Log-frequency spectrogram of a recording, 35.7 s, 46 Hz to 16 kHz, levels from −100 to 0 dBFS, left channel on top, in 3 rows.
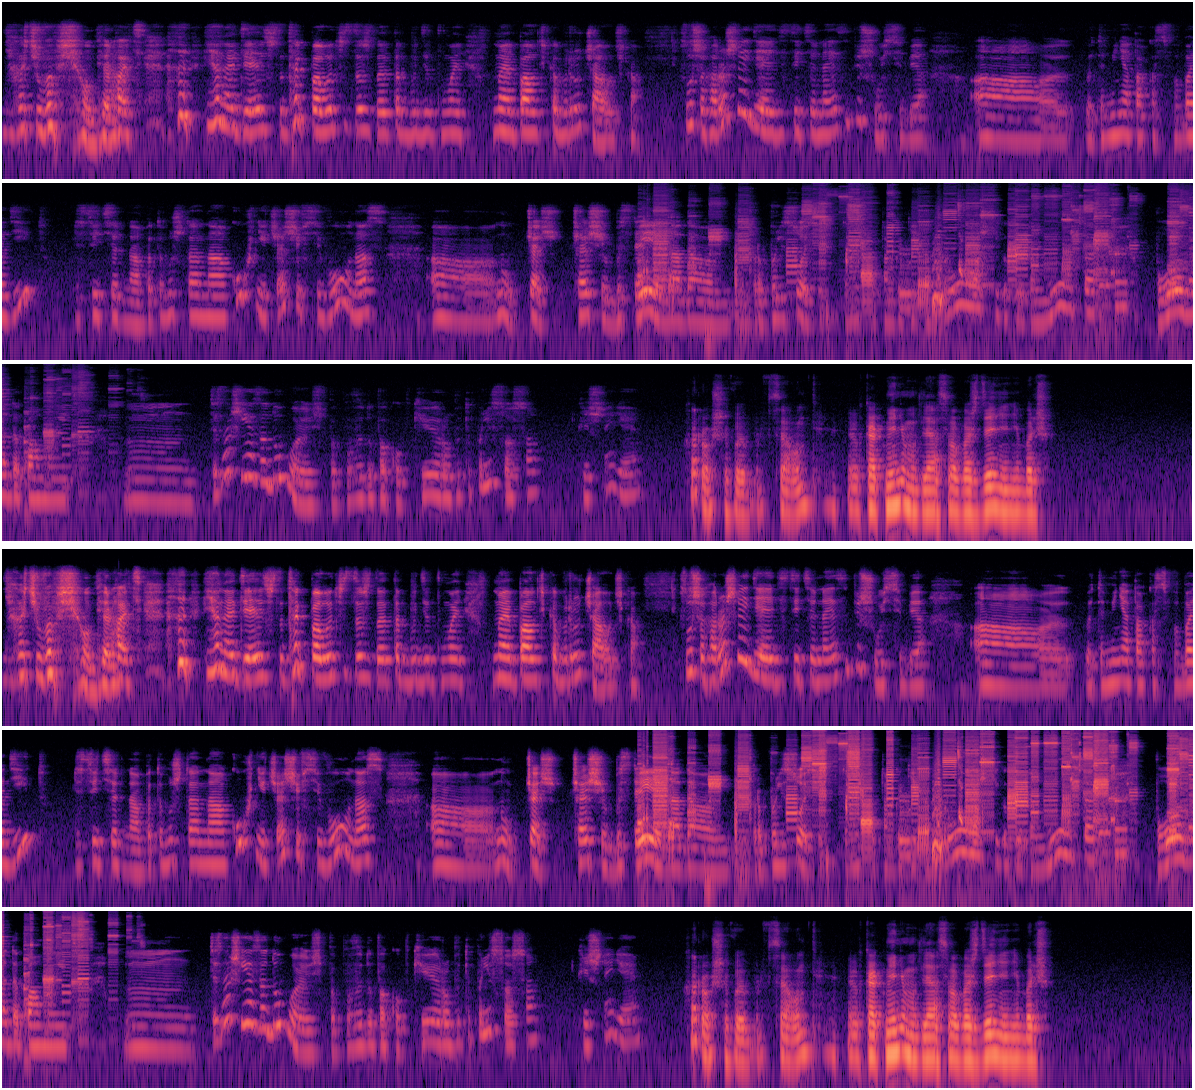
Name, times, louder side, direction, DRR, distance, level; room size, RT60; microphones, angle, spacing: voice 1, 0.0-12.2 12.6-27.7 27.9-29.2 29.6-30.2, right 4 dB, 70° right, 1.0 m, -39 dB
sound 1, 18.3-23.3 23.6-25.2, right 11 dB, 90° right, 0.5 m, -34 dB
voice 2, 30.7-34.3, right 1 dB, 15° right, 0.4 m, -31 dB
8.8 x 5.6 x 3.0 m
head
